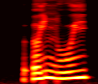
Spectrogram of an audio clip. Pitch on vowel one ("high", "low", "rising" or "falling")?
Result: rising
